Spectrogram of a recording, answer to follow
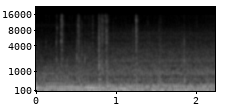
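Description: Car cabin sound while driving on a gravel road: a steady low rumble of engine and tyres on gravel, with scattered light clicks.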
